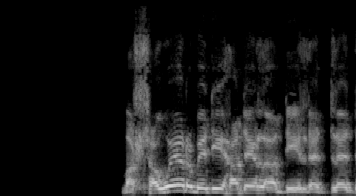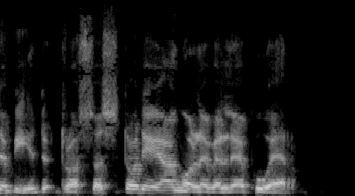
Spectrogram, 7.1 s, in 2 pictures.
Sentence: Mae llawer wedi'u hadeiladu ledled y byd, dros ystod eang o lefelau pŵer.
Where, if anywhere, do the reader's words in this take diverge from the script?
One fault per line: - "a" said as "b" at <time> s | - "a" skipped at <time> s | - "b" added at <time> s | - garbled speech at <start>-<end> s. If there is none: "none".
none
